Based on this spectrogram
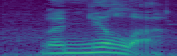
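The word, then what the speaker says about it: vanilla: benzer kelime vanilya anlamındaki bu kelime üç heceden oluşuyor vurgu ikinci hecede ilk hecede ve son hecede şva va nia vanila vanila Muhtemelen Türkçe düz a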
